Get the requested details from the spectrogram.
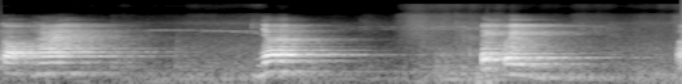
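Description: A man speaks with emphasis, heard close through a microphone.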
